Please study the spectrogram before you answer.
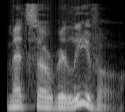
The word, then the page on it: mezzo-relievo: British English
